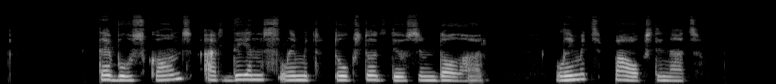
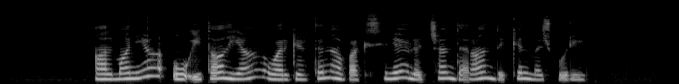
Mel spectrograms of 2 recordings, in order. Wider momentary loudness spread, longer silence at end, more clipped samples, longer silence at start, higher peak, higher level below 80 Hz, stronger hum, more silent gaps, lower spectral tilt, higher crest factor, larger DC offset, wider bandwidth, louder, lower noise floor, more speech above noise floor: about the same, 9 LU vs 9 LU; second, 0.8 s vs 0.95 s; neither; about the same, 1 s vs 0.95 s; first, -6 dBFS vs -10 dBFS; first, -72 dBFS vs -82 dBFS; neither; neither; first, -6.5 dB/octave vs -5 dB/octave; about the same, 18 dB vs 18 dB; neither; about the same, 10 kHz vs 10 kHz; first, -22 LUFS vs -26 LUFS; first, -78 dBFS vs -71 dBFS; first, 56 dB vs 45 dB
